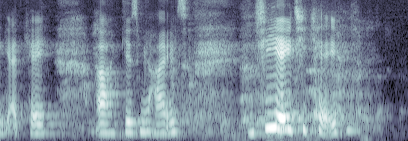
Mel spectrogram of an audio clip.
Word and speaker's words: GATK: to talk about ghk genome analysis toolkit not pronounced get Kate please don't say yet que gives me hives gatk it's a thing it's a toolkit that is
